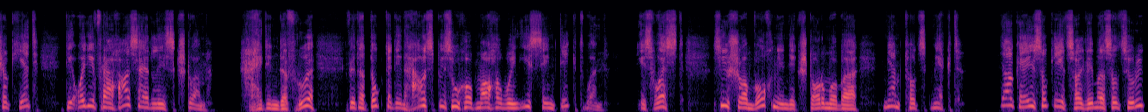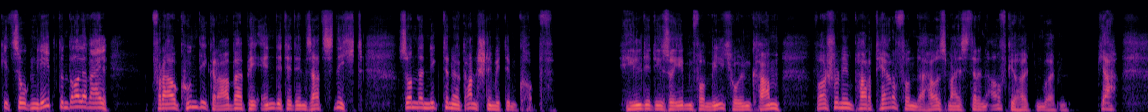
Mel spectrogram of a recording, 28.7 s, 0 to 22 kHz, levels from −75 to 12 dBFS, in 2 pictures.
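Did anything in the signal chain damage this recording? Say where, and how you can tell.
Yes, at the codec stage. The speech went through Speex, and the damage is plainly audible from start to finish. The CELP coder approximates the excitation with limited bits, leaving a noisy, hoarse texture. Above 8 kHz only shaped noise fill remains, nothing survives above 15.3 kHz, and the sound points to a bitrate of about 22 kbps.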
